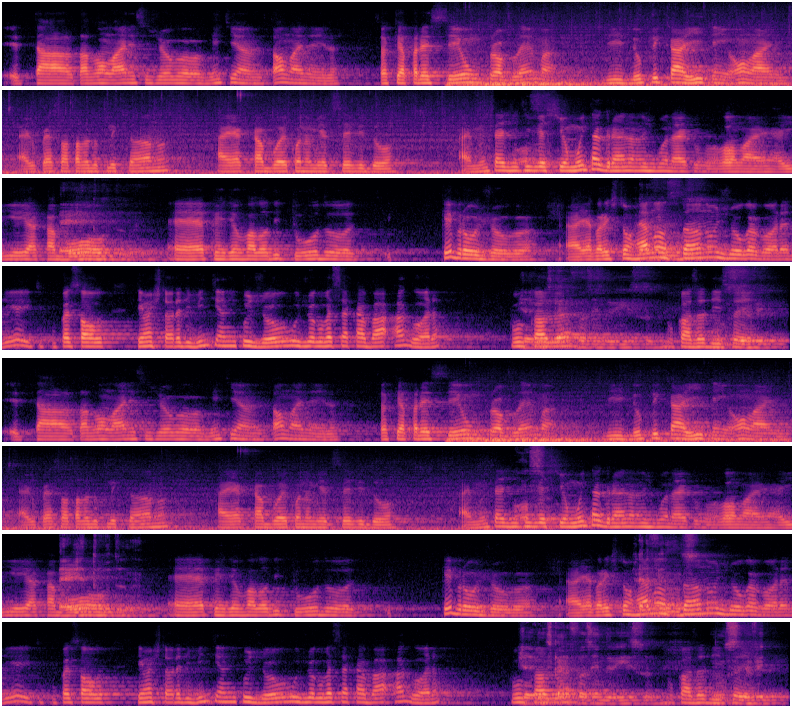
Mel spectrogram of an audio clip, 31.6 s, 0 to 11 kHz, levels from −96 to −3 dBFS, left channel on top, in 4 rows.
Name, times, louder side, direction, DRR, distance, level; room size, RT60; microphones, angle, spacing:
voice 1, 0.0-3.4 3.8-5.6 6.0-9.6 10.0-11.9 12.5-16.9 17.5-19.4 20.2-21.2 21.4-24.0 24.3-24.8 25.1-28.1 28.8-29.4 30.3-31.3, left 2 dB, 30° left, 0.6 m, -31 dB
Thunder / Rain, 4.4-12.8, left 1 dB, 60° left, 1.9 m, -40 dB
voice 2, 16.4-17.2 22.2-22.7 28.9-30.2 30.8-31.3, right 1 dB, 65° right, 3.2 m, -35 dB
26.0 x 21.5 x 7.9 m
head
